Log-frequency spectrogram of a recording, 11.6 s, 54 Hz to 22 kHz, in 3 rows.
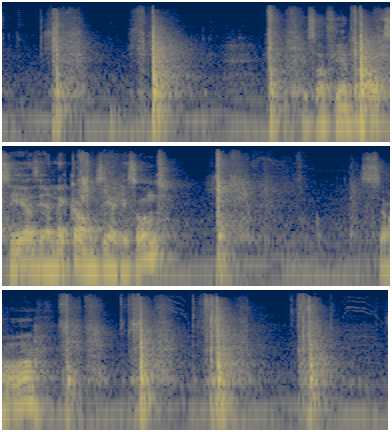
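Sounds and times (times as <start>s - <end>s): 
knife dicing bell pepper: 0.4s - 2.0s, 2.6s - 4.0s, 4.6s - 6.5s, 8.2s - 11.6s
speech: 3.0s - 5.6s, 7.6s - 8.5s.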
